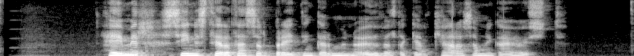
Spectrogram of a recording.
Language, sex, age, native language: Icelandic, female, 40-49, Icelandic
